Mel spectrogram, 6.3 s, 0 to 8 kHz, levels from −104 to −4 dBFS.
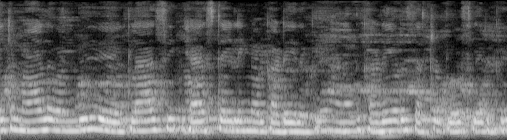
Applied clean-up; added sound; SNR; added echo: none; none; none; reverberation time 0.5 s.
